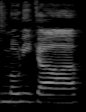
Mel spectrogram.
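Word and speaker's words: Monika: nerd and say that that's not how it's pronounced. It's Monica, but uh I haven't even played Dokyoki Literature Club.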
